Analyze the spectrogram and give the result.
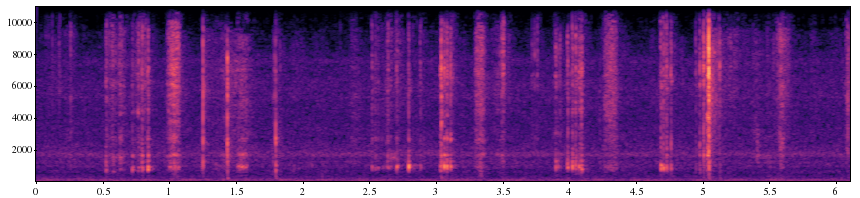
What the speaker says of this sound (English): I'm going to cut this because I want to use the houses.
